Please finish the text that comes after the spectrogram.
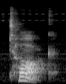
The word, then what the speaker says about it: talk: Talk, walk, short A sound but no L sound.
